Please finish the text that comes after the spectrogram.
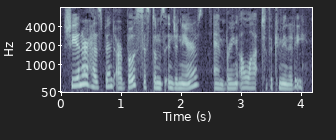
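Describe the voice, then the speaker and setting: A woman's voice: fairly low pitch, expressive, a little fast, mellow, dry recording. A woman hosting a community interview show, asking friendly, encouraging questions. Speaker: host.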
